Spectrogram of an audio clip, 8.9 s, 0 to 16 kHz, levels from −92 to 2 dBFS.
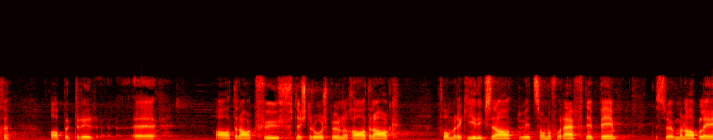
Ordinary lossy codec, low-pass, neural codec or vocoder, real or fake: AAC, 96 kbps; 7.2 kHz; none; real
